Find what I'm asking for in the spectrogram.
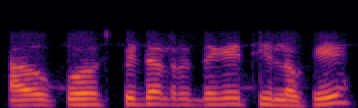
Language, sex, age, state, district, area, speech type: Odia, male, 18-30, Odisha, Nabarangpur, urban, conversation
